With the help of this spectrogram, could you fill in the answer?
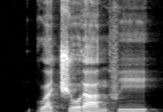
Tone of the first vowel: low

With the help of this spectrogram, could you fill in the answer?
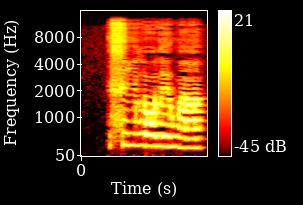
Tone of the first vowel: high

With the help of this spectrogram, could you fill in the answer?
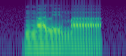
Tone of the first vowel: high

